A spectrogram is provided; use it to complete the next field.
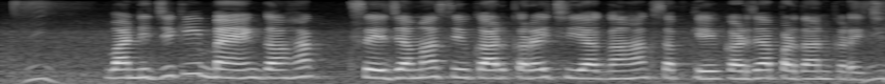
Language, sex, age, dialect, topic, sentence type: Magahi, female, 31-35, Western, banking, statement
